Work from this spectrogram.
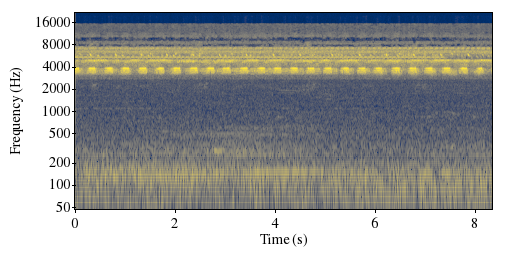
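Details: Insect chirping: rhythmic high-pitched pulses repeating steadily near three per second above a continuous shrill buzz, with a quiet low hum beneath.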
